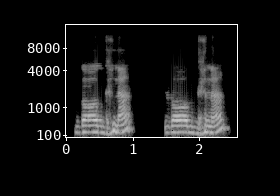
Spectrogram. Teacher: we have a couple cases of the Mahaprana Gha combined with a na sound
